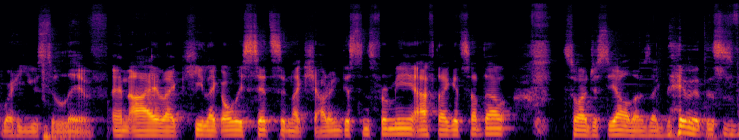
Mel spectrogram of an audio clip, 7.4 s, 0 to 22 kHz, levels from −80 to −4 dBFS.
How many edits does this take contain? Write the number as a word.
one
